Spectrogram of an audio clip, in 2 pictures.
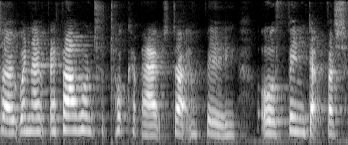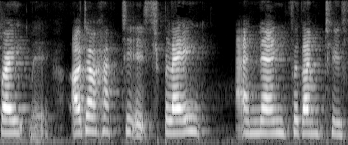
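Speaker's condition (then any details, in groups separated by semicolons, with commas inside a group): Deafness; not the music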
